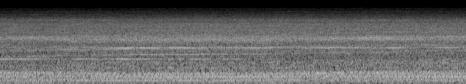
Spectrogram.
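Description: Mori Seiki MT-2000SZ milling-head tool spindle running unloaded at about 2000 rpm, being stepped up toward 3000 rpm: a steady mechanical hum and whine, with a higher tone joining about a second in.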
